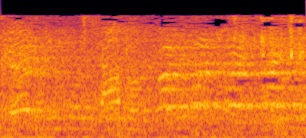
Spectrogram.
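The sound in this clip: A basketball is dribbled during a game between Northwest and Fort Hays State in Hays, Kansas, with repeated bounces heard under continuous talk.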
